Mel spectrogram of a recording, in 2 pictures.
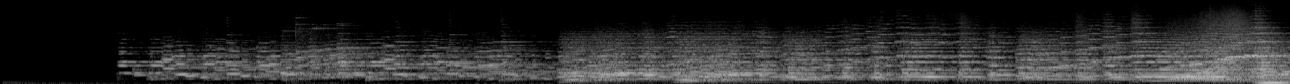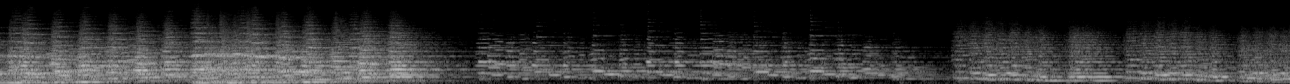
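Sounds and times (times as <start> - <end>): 
Hungarian scherzo music piece: 1.2 - 25.8.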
